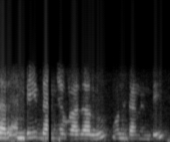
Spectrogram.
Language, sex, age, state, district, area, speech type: Telugu, female, 30-45, Andhra Pradesh, Eluru, rural, conversation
